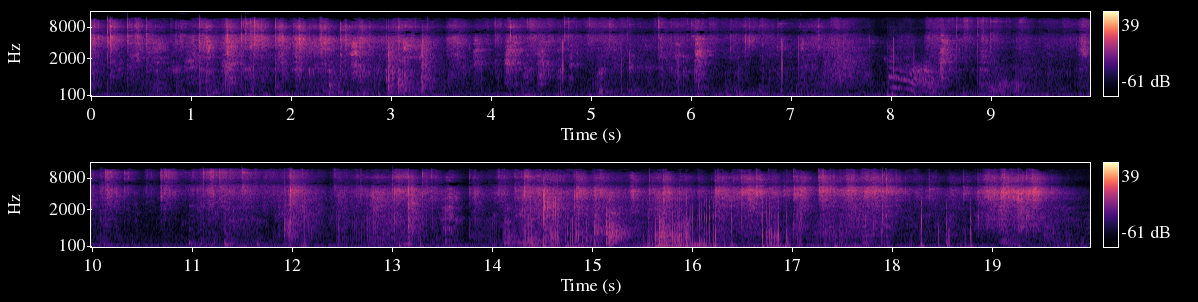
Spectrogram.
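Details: Rough play between two pet dogs, one-year-old Rocky and eight-week-old Terry, with a Boston terrier newly joining the household: rapid scrabbling paws and clicking run throughout, broken by brief snarling growls and yips.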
